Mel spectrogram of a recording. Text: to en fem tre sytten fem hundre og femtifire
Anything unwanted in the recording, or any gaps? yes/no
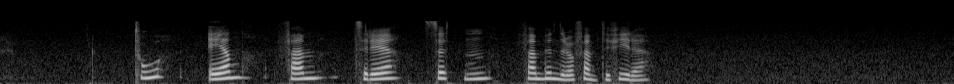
no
